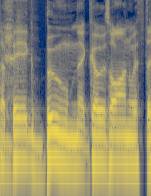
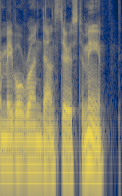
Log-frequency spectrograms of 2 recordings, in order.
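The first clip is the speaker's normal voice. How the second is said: ordinary delivery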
